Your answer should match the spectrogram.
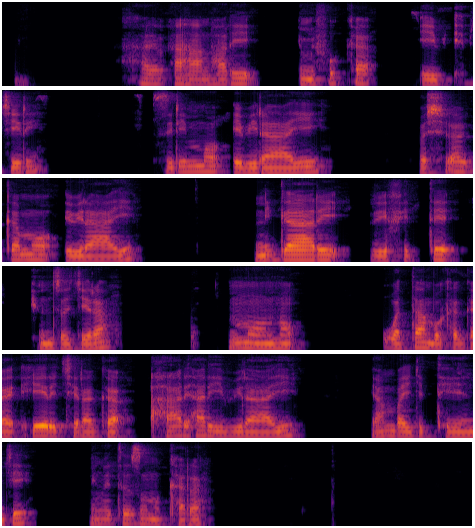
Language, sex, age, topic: Kinyarwanda, male, 25-35, agriculture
